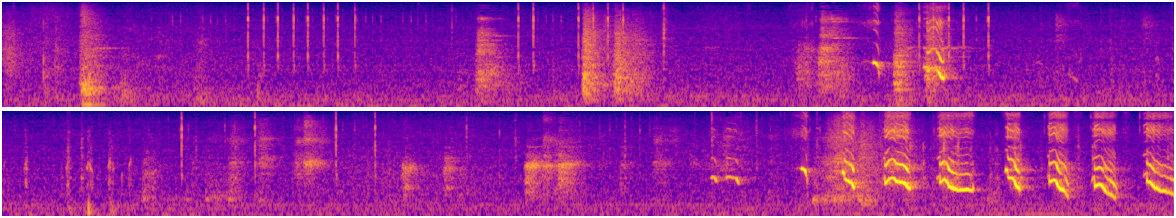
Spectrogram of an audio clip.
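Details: Riku, a puppy, calls in his cute voice. After scattered clicks and rustling, a quick series of high, descending whimpers and yelps runs through the last few seconds, about one every half second.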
